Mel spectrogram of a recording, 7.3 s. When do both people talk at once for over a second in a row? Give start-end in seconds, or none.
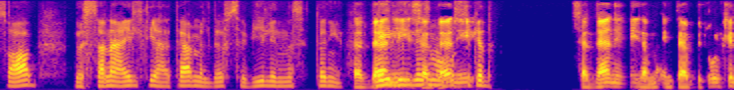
3.5-4.8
